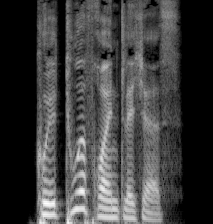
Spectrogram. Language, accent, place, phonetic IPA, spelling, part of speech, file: German, Germany, Berlin, [kʊlˈtuːɐ̯ˌfʁɔɪ̯ntlɪçəs], kulturfreundliches, adjective, De-kulturfreundliches.ogg
- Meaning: strong/mixed nominative/accusative neuter singular of kulturfreundlich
